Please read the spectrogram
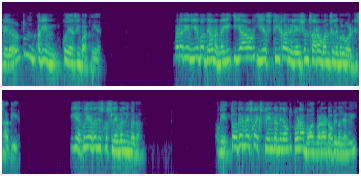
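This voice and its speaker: A man's voice: high voice, lo-fi sound. A man teaching an exam-prep grammar lecture, explaining patiently step by step and often checking that his students follow.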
